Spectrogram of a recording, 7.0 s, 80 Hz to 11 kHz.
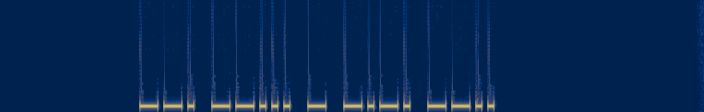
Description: Morse code, heard as a keyed tone, about 21 wpm, 700 Hz. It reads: G7TCZ
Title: DXCC-100 Call Signs - 5 Characters - 20wpm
